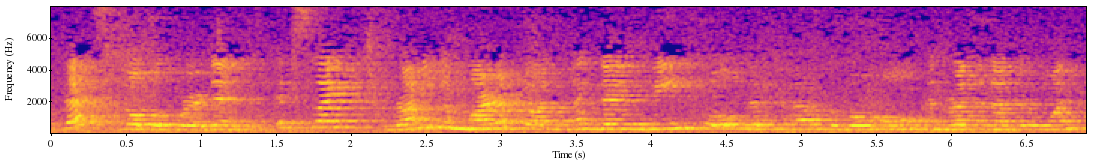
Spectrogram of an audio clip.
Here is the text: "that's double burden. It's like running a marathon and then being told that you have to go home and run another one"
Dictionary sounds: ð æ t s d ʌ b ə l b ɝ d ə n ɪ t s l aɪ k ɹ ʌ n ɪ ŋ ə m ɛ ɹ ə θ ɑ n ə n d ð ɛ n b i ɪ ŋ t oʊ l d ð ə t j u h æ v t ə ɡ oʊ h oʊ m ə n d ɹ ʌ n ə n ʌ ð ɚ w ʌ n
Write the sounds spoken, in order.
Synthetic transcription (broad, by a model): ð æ t s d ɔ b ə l b ɝ d ə n ɪ t s l aɪ k ɹ ʌ n ɪ ŋ ə m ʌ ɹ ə t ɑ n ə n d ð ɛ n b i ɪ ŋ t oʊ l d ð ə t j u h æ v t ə ɡ oʊ h oʊ m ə n ɹ ʌ n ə n ʌ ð ɚ w ʌ n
